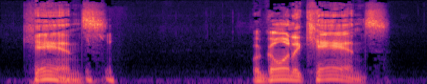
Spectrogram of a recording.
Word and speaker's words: Cairns: But I was told several times, no, it's pronounced Cairns and Mackay. And then I realized, that's just an Australian accent.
